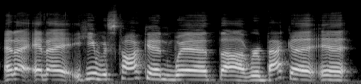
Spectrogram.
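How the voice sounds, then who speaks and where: A woman's voice: on the high side, steady tone, normal speed, smooth. A woman hosting a podcast interview, talking with enthusiasm and drifting into long reflective sentences. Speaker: podcast host. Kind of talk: casual interview chat.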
